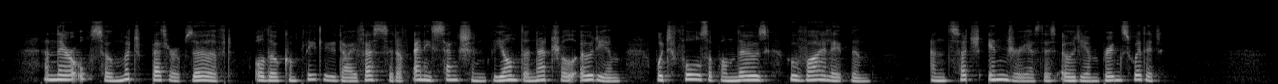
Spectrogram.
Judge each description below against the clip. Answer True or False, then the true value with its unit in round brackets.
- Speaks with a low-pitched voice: False (185 Hz)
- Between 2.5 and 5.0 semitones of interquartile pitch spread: True (3.4 semitones)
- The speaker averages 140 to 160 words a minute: True (155 wpm)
